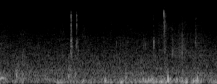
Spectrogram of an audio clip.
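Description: Wind buffeting a handheld camera's microphone: a low, uneven rumble with a few faint clicks.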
